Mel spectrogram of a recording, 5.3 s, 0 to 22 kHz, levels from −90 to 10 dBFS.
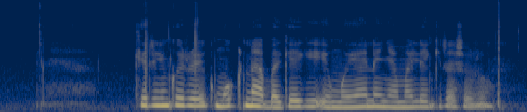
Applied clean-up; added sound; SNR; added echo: none; none; none; none.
